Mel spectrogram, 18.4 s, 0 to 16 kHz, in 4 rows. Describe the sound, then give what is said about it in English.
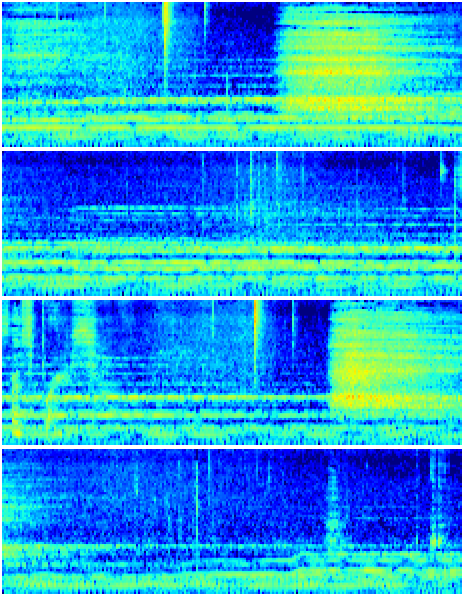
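Two slow, deep breaths during a guided breathing meditation, each a long airy rush rising and fading, spaced several seconds apart over a steady, sustained musical drone. “bringing in new code, breathing in, breathing in, feeling with every breath out that you're being integrated, activated. 4th breath in.”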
